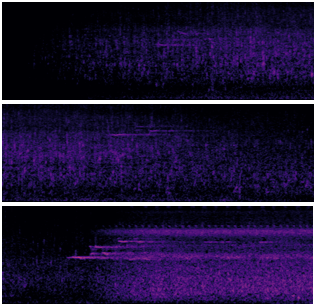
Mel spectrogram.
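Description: Steady trickling, running water fading in. About ten seconds in, the sound gets louder as steady high-pitched tones with a fast pulsing trill join the water.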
